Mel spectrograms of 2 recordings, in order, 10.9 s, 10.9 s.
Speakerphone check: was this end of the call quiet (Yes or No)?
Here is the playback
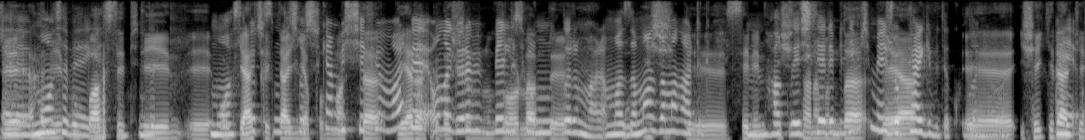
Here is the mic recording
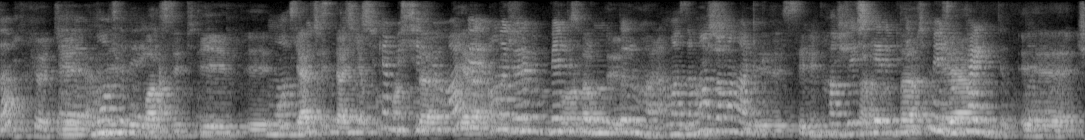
Yes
